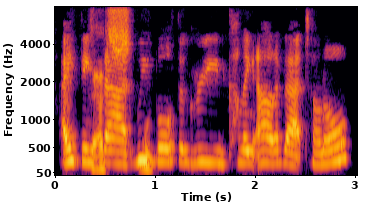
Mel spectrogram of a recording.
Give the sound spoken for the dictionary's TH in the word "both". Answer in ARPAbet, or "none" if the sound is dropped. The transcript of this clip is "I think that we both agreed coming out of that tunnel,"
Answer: TH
